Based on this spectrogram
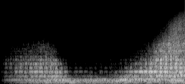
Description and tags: Sounds like a flying saucer. This is an example of digital signal processing since this was created from recordings of random household objects in a studio.
Takeoff, Alien, Sci-Fi, Engine, Spaceship, UFO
